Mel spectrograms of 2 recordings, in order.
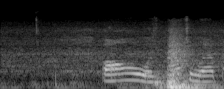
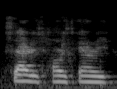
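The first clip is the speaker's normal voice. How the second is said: usual speaking voice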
